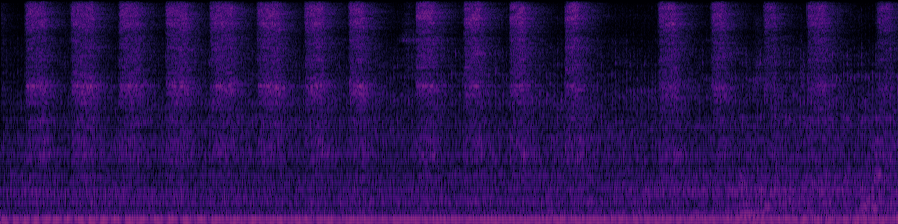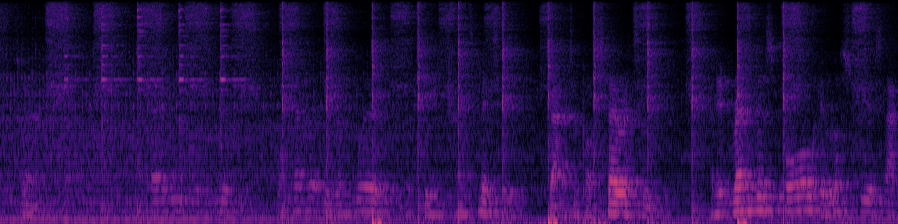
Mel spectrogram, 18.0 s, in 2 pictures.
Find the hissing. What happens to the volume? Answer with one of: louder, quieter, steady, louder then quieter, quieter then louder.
quieter.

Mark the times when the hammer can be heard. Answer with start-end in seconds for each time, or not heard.
9.6-17.1.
